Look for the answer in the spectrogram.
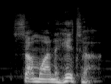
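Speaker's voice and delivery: ordinary delivery, nothing marked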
